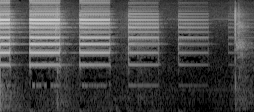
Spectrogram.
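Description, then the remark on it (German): An alarm clock rings in five loud, evenly spaced electronic bursts with short gaps between them, the later bursts slightly softer, ending in a brief fuzzy sound. No one speaks. “Der Wecker, oh meine Güte, es ist morgen.”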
